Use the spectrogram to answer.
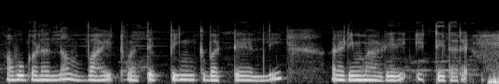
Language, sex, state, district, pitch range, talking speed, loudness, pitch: Kannada, female, Karnataka, Dharwad, 195-215 Hz, 95 wpm, -16 LUFS, 205 Hz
